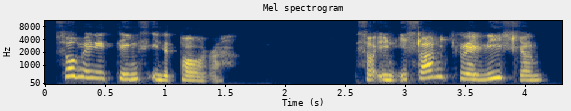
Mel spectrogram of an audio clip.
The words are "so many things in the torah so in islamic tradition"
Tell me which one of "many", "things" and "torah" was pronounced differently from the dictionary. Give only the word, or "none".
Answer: things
